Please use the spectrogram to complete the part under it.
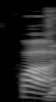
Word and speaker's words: Hua: Um, even with Mulan's last name, because like it's it oh, I'm sorry, my pronunciation is bad. It's Hua yeah.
